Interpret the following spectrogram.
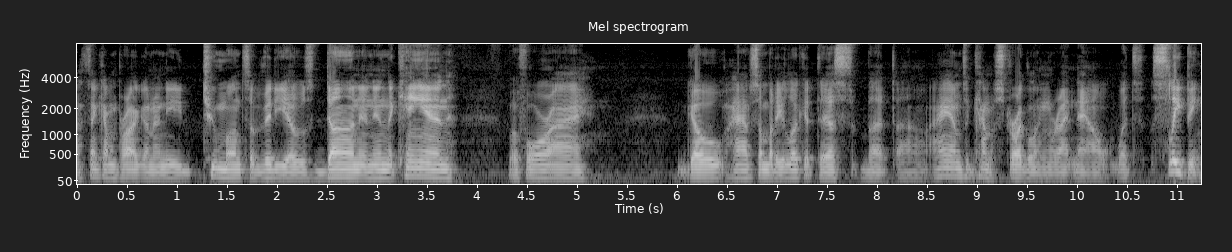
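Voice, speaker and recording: In a Texan accent, a man with a very deep, low voice speaks at a moderate pace in a flat monotone. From Texas. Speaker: bowling coach. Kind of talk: live stream Q&A. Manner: unscripted, hesitant with fillers.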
